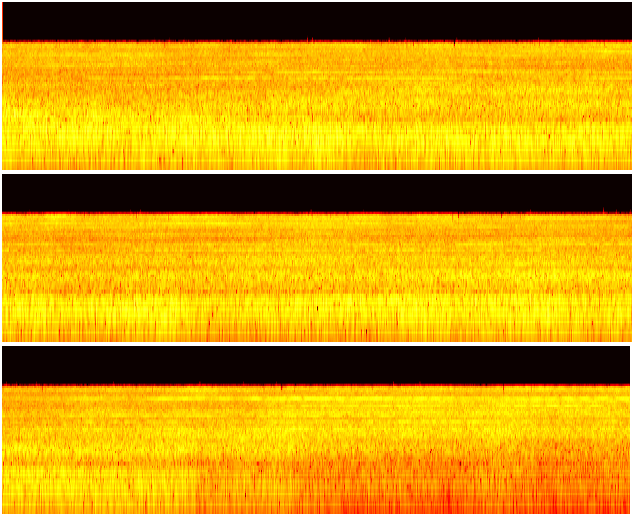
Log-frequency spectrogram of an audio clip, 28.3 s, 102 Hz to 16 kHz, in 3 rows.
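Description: Boeing 737-200's Pratt & Whitney JT8D turbofan engines running as the jet taxis and turns. It makes a loud, steady jet noise with high whining tones, and the whine grows stronger in the last few seconds as the jet swings round toward the listener.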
